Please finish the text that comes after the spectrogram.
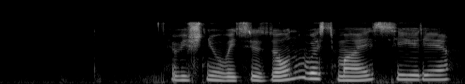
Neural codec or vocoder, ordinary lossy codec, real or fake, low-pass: none; none; real; 7.2 kHz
